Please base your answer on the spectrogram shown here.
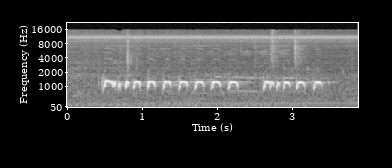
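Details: Decoy zebra dove in a shop area, calling to attract wild doves: a long run of about ten rhythmic, bubbling coo notes, a brief pause, then four more.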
